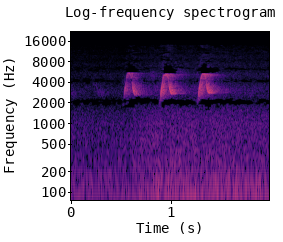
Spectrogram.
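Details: A squirrel hopping about as it comes for food at feeding time gives three sharp, high chirps, each a quick downward-sliding note, about a third of a second apart.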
